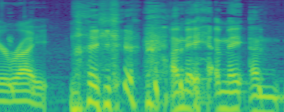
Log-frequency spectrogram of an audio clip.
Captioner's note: laughs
